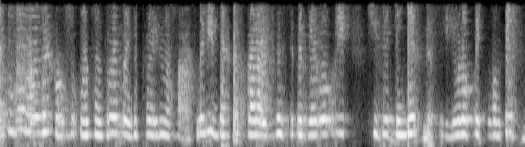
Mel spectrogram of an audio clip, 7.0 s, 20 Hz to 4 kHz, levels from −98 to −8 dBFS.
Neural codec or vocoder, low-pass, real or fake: codec, 44.1 kHz, 0.9 kbps, DAC; 3.6 kHz; fake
